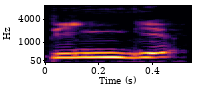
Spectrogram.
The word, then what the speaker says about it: PNG: Rainbow swos dot ping puisque PNG ça se prononce ping en anglais voilà donc dans dimension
